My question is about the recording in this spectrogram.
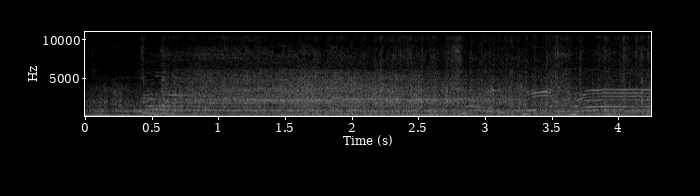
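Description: Animated battle sound effects: a dense, steady low rumble with gunfire and short shouted cries above it.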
